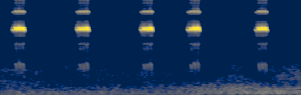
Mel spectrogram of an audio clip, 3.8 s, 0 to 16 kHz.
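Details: Spring field cricket singing at night, a calling song meant to attract females: five crisp high chirps, each a quick burst of three or four pulses, spaced about every 0.7 seconds over a quiet background.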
